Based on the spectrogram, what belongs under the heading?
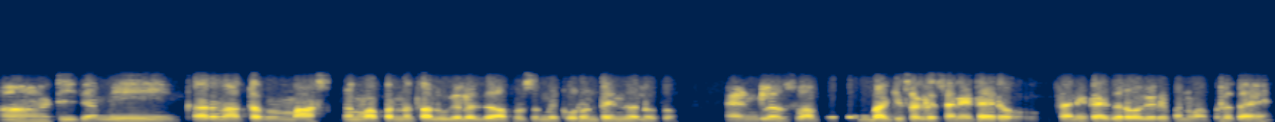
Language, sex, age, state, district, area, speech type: Marathi, male, 18-30, Maharashtra, Akola, urban, conversation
